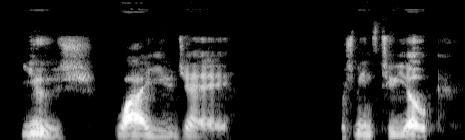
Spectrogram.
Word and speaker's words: yuj: And it comes from the root syllable yuj, Y-U-J, which means to yoke.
